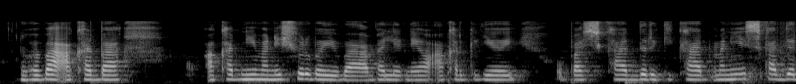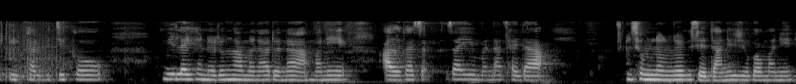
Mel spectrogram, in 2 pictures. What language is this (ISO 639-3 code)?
brx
